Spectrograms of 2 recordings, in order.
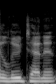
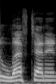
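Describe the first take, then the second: First: It is said the American way, like lootenant. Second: It is said the British way, like leftenant. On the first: "I'll probably say" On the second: "I'm not going to say"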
